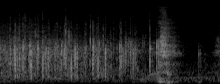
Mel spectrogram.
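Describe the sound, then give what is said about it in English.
An audience at a live storytelling event applauds a story in a steady, dense patter of many overlapping claps, bright and crackly at an even moderate level, with no one speaking over it. “I can also tell by the applause who is a person of color also, because my clap, it was hard for me not to clap for you while you were telling the story of just, I feel so seen by that story.”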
